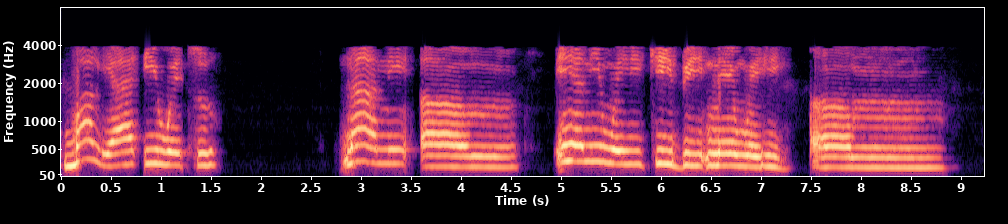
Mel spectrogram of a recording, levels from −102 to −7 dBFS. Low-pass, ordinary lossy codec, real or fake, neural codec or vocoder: 7.2 kHz; AAC, 16 kbps; fake; codec, 24 kHz, 6 kbps, HILCodec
